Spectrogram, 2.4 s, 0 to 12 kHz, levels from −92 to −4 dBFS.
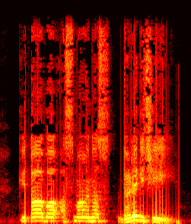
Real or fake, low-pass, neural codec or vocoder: real; 10.8 kHz; none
